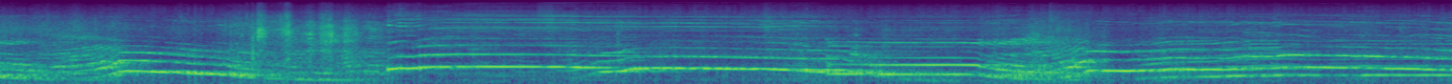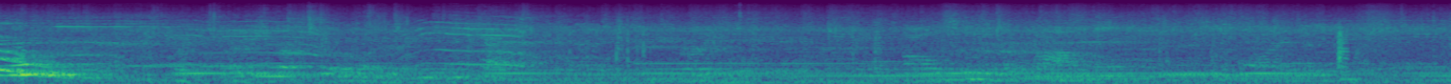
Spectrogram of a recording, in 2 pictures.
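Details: Wolves at Merle Hay Mall give arched, wavering howls that rise and fall in quick repeated swoops for about seven seconds, then fade to quieter, steadier distant tones over a background hum.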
